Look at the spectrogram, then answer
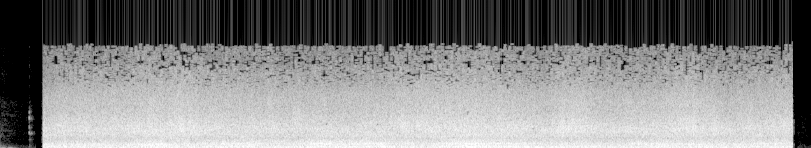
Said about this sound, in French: Les vents qui en sortirent étaient terribles.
